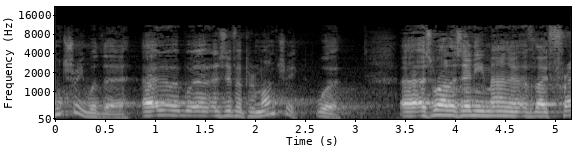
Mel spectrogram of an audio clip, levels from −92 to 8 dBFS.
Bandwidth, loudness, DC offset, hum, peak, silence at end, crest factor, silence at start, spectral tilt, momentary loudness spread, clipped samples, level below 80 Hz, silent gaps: 11.5 kHz; -25 LUFS; under 0.1%; none; -8 dBFS; 0 s; 16 dB; 0 s; -5 dB/octave; 13 LU; under 0.1%; -72 dBFS; none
